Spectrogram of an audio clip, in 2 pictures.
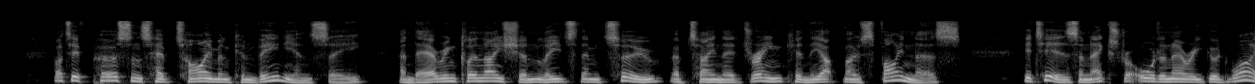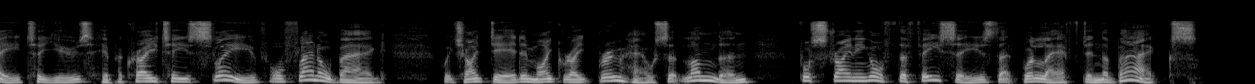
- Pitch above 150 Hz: No, low, 125 Hz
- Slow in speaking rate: Yes, slow, 130 wpm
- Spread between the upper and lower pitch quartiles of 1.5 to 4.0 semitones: No, average, 5.2 semitones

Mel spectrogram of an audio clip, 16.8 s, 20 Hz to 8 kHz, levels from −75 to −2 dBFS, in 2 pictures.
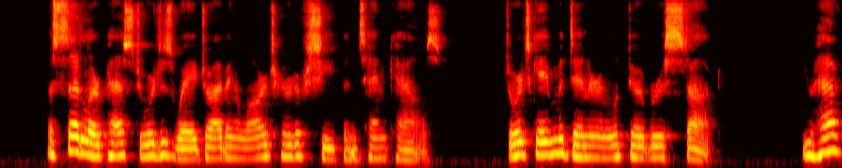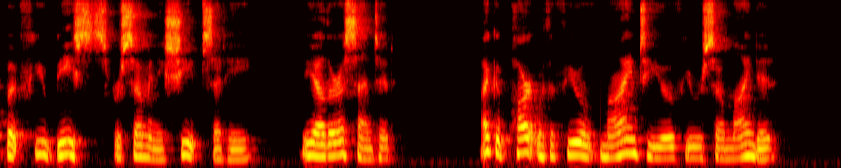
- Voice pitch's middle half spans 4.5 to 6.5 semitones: No, average, 3.7 semitones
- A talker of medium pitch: Yes, medium, 165 Hz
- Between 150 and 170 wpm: No, average, 190 wpm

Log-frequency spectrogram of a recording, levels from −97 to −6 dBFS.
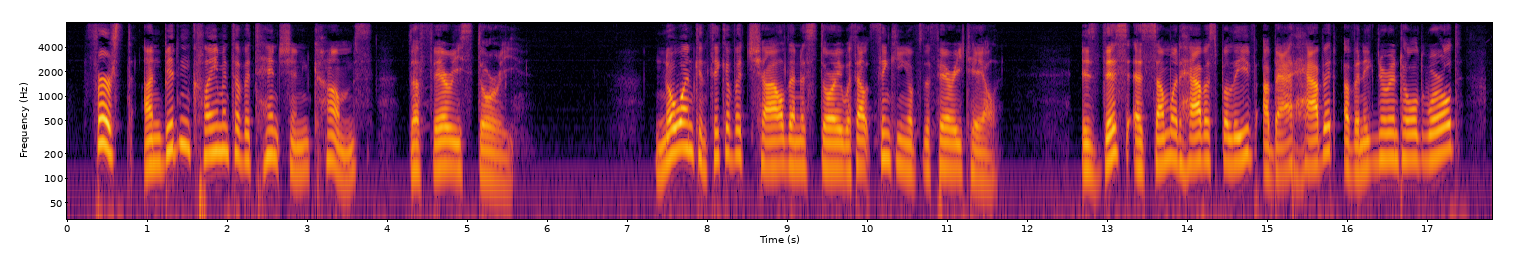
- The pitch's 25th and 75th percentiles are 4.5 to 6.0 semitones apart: Yes, wide, 5.5 semitones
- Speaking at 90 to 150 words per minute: Yes, average, 140 wpm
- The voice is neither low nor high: Yes, medium, 150 Hz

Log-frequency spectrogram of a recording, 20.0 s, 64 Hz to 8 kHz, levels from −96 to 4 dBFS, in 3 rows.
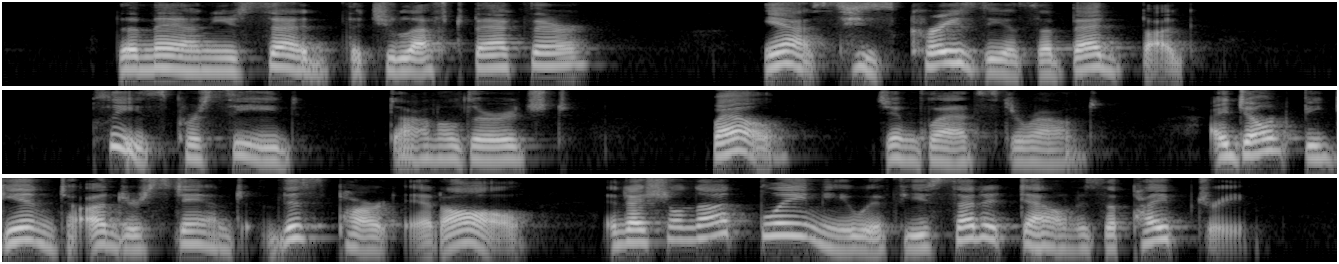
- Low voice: No, medium, 175 Hz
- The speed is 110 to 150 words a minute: Yes, average, 145 wpm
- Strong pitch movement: Yes, wide, 7.1 semitones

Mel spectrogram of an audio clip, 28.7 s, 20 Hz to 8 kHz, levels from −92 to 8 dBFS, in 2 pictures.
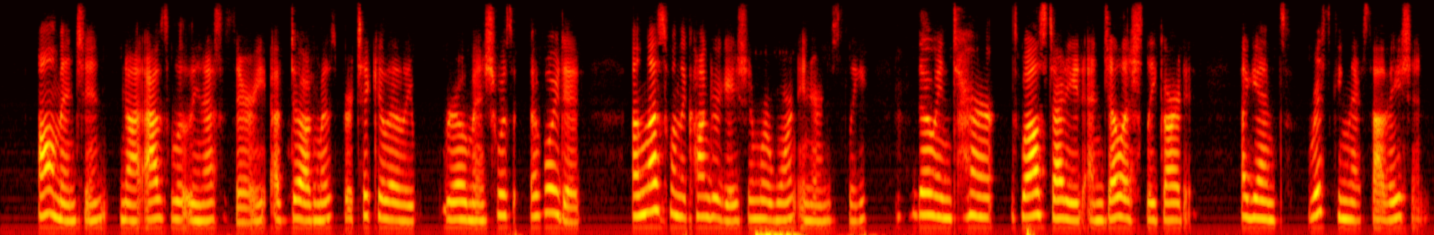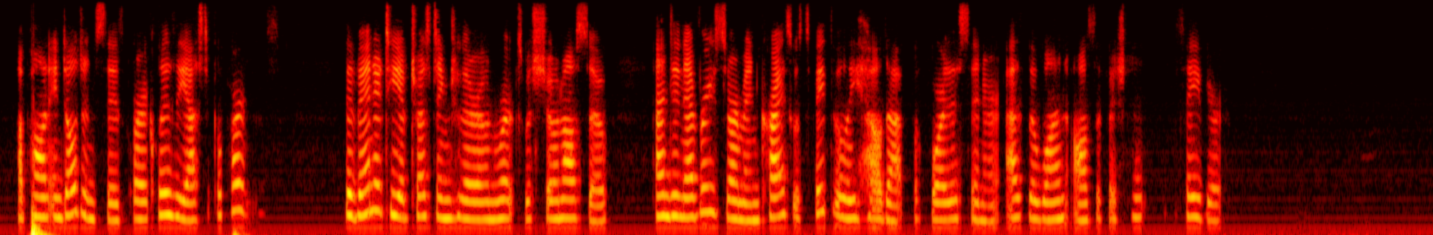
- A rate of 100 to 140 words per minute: Yes, slow, 135 wpm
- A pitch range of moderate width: Yes, average, 3.2 semitones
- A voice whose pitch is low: No, high, 235 Hz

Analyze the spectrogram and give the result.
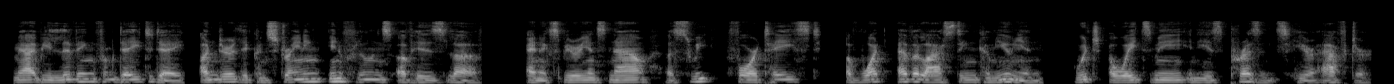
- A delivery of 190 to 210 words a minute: No, average, 140 wpm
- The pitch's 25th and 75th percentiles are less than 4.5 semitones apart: Yes, narrow, 2.6 semitones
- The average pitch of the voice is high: No, low, 105 Hz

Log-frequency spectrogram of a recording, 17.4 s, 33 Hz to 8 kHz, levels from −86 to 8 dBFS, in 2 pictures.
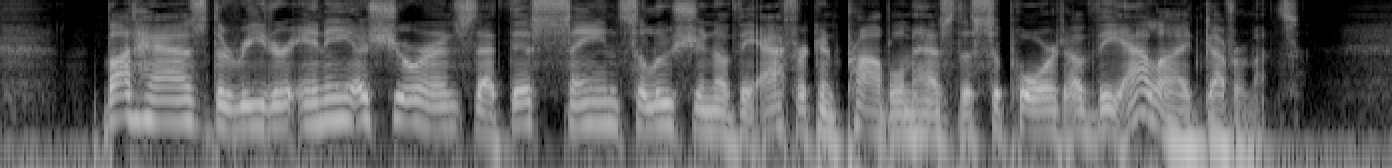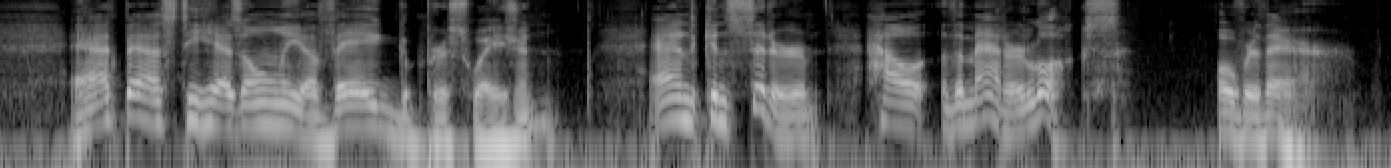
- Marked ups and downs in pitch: Yes, wide, 7.5 semitones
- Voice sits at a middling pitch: No, low, 125 Hz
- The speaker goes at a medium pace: No, slow, 130 wpm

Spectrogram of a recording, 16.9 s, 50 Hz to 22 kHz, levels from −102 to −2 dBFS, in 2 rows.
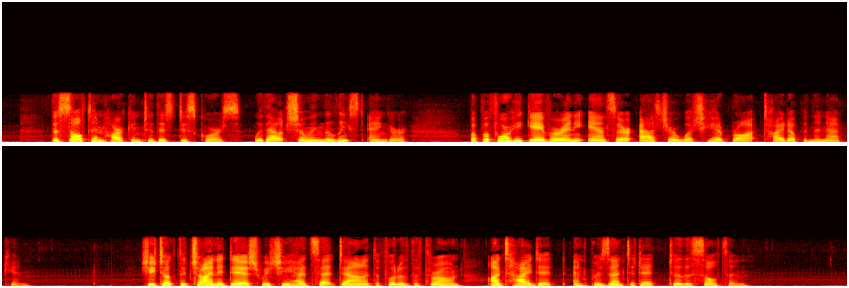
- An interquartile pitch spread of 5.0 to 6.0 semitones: No, average, 4.5 semitones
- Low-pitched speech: No, high, 195 Hz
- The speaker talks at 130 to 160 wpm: No, average, 190 wpm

